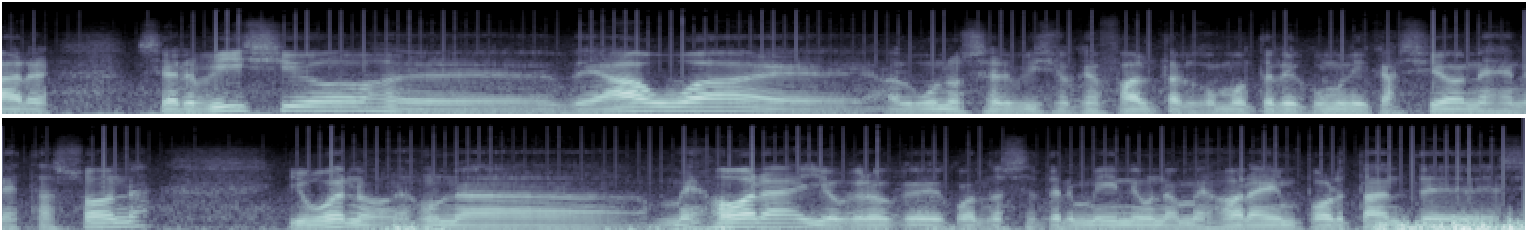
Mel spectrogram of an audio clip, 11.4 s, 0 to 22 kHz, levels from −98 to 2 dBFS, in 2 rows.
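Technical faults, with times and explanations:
Throughout: filter restarted on every block. The filter drops its stored state at each block boundary and begins again from silence, so a small transient opens every block. These repeat as a steady buzz near 23.4 Hz that rises and falls with the level, which fits a 2048-sample block.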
